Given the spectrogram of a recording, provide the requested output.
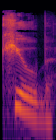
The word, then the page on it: cube: American English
